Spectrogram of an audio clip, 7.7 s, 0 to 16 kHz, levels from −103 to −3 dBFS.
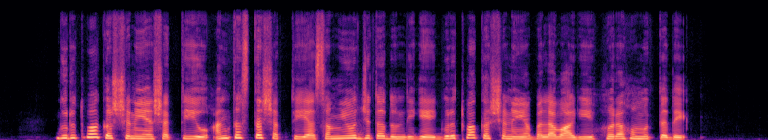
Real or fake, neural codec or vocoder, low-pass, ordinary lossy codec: fake; codec, 44.1 kHz, 3.4 kbps, Pupu-Codec; 14.4 kHz; none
